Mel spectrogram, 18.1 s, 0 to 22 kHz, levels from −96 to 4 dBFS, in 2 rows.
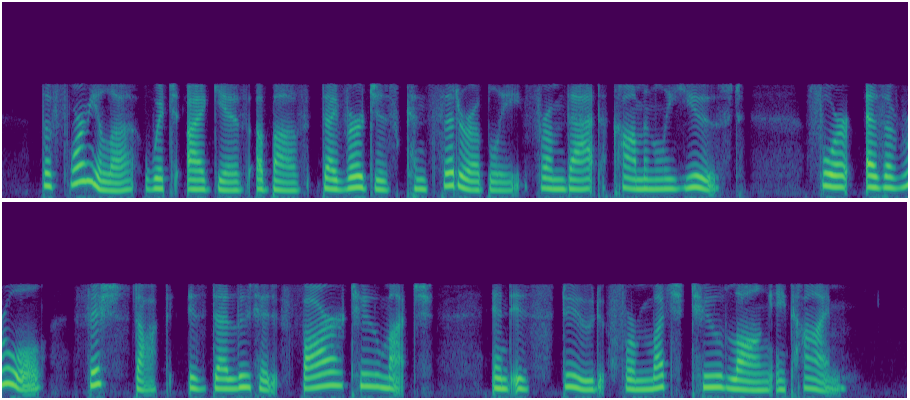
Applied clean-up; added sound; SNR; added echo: none; none; none; none.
